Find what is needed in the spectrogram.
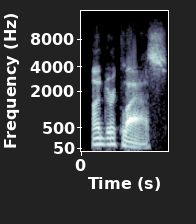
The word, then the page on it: underclass: American English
